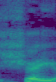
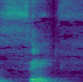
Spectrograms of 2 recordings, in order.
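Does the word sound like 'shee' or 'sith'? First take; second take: shee; sith. First: The word sounds like 'shee' with no ending consonant. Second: The word ends with a 'th' sound. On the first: The speaker calls it right. "It's the she. I looked it up" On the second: The speaker calls it wrong. "I've been pronouncing that as a Sith"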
